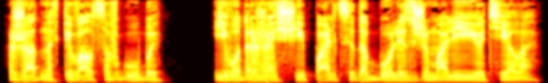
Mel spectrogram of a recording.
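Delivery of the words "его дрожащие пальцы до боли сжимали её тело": plain reading voice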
